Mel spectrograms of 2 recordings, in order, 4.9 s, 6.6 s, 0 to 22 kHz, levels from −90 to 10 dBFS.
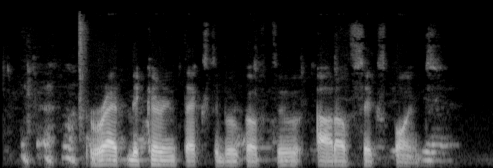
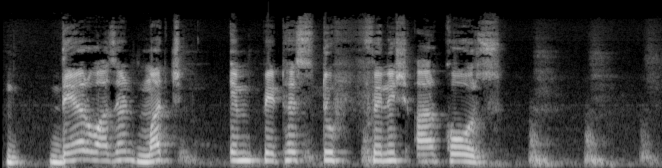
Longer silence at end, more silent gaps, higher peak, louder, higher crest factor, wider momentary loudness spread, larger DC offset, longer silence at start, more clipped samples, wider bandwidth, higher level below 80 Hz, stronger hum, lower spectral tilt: first, 0.45 s vs 0.05 s; neither; about the same, 0 dBFS vs 0 dBFS; second, -19 LUFS vs -14 LUFS; about the same, 18 dB vs 14 dB; about the same, 14 LU vs 16 LU; neither; first, 0.2 s vs 0.05 s; neither; about the same, 14.5 kHz vs 14.5 kHz; second, -58 dBFS vs -50 dBFS; neither; first, -7 dB/octave vs -5 dB/octave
